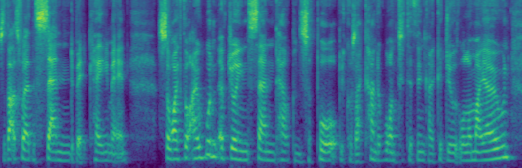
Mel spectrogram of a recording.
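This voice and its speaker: A woman with a British accent speaks at a very fast pace in a fairly low pitch. The background is quiet. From UK. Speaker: teacher and parent advocate. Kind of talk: podcast interview.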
